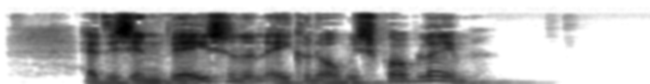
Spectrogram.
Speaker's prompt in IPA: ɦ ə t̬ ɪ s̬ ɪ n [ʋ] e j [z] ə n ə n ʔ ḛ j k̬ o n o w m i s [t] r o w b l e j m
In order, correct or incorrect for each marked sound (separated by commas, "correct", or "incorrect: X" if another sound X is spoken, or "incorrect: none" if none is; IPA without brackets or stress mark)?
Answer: correct, correct, incorrect: p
